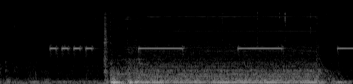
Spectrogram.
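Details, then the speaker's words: Acura RSX with automatic-to-manual K-swap harness, fuel pump previously unpowered from a missing ECU ground: at key-on a low electric hum runs steadily about two seconds between door-chime beeps; fuel pump priming normally after ground fixed. "turn off turn on again getting up some gas i can hear that you can hear the relationship from the fruit pump also so let's see if you guys can hear the fuel pump"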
